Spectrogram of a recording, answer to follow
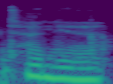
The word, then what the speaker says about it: Tanya: was pronouncing her name, Tanya, now Tanu, nel correctly. And this is what she says. It's Tanya, she says, with an ah, quite a long.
